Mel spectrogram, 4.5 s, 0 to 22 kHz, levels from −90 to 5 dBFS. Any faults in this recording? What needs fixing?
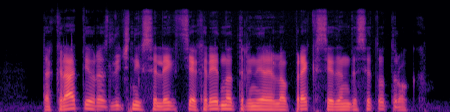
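From 0.89 to 4.06 s there's digital radio blending to analogue: a 345 ms cross-fade to FM, bringing faint hiss and a level shift of about 2 dB. Fix it by recording from a stronger digital signal or turning off the receiver's analogue blend.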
